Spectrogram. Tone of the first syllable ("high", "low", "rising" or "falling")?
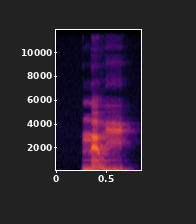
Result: high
